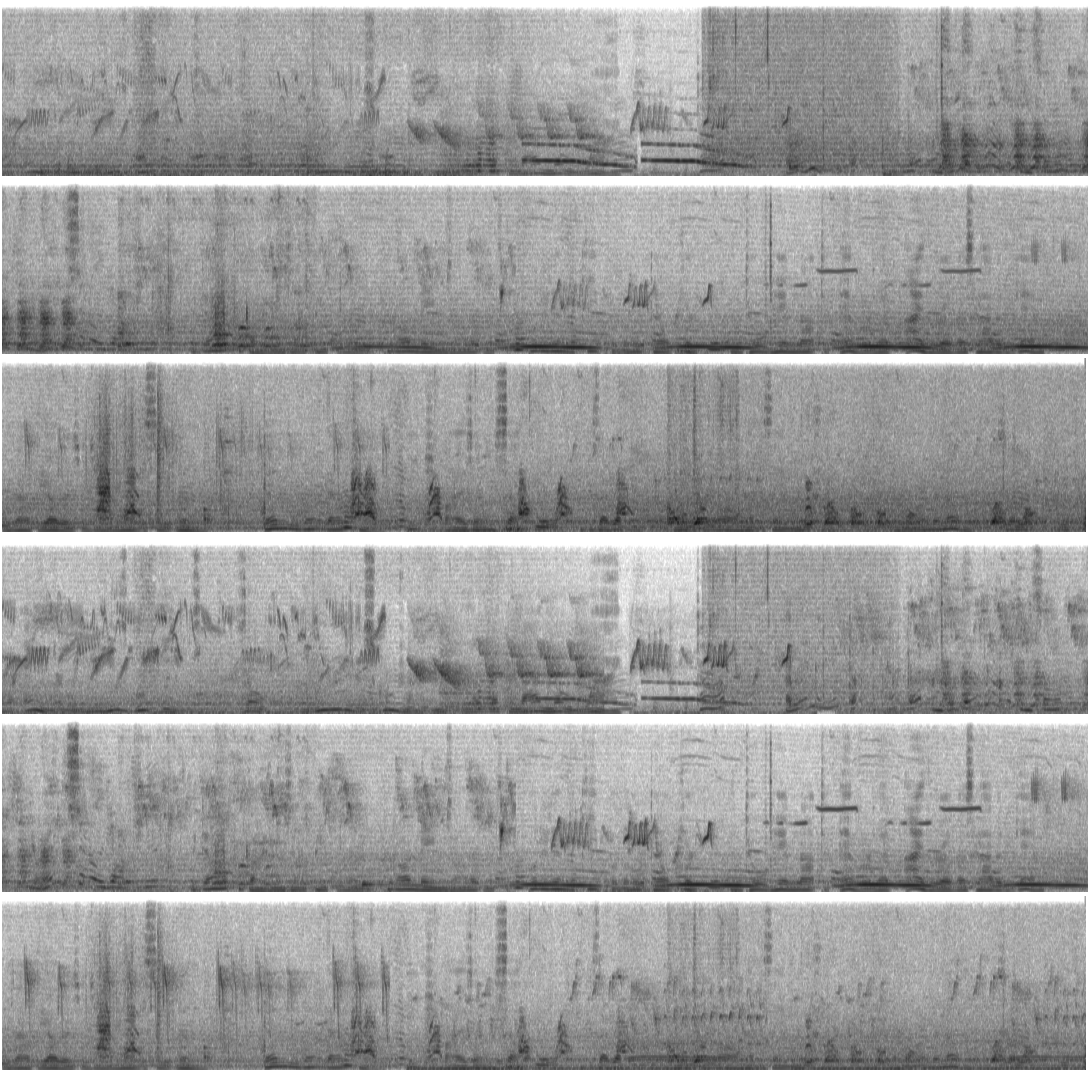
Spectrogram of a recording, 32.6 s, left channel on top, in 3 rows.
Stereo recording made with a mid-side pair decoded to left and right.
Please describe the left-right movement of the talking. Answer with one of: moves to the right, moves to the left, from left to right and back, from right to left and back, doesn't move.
moves to the left.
